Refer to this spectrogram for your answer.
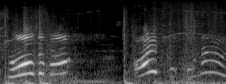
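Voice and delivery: loud, high startled cry; shocked outburst. Real, not acted. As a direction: react in sudden shock. Sudden death in game.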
